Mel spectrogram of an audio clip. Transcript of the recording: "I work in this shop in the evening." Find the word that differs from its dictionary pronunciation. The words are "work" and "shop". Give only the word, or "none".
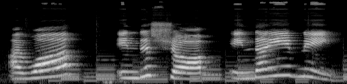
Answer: work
